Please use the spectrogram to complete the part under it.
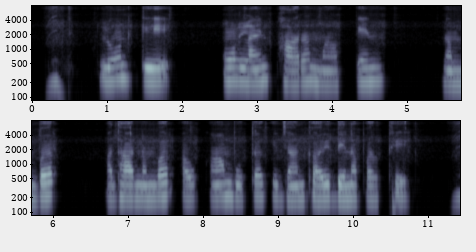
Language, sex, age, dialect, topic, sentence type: Chhattisgarhi, female, 25-30, Eastern, banking, statement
